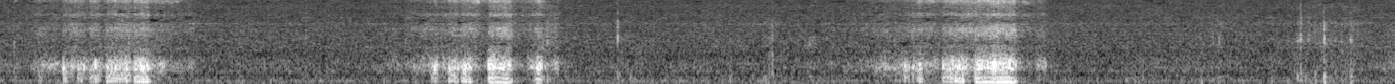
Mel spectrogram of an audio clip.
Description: Shitzu maxy sleeping and he is in deep sleep snoring loud cute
